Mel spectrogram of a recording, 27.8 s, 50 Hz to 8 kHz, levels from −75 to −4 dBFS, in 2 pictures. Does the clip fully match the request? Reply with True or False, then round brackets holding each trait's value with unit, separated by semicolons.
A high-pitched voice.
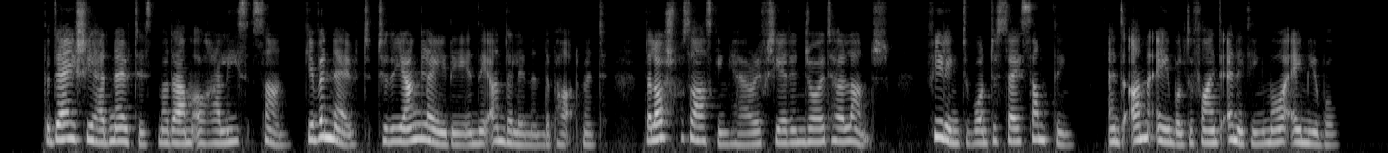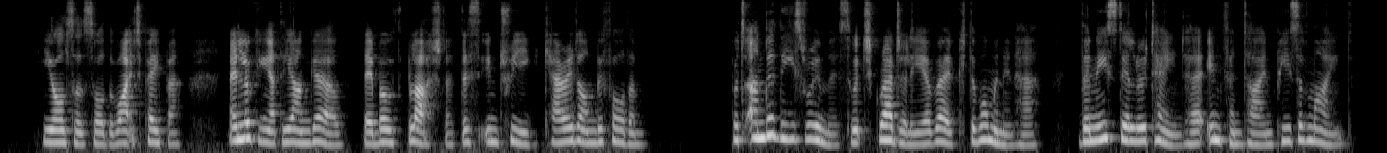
True (195 Hz)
